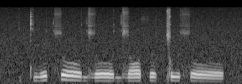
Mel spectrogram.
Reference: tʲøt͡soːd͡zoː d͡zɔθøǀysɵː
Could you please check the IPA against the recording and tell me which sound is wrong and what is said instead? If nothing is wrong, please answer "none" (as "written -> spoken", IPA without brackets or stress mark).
ɵː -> oː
